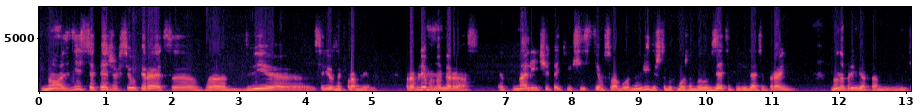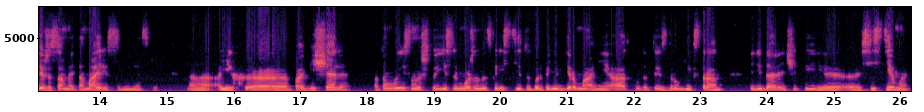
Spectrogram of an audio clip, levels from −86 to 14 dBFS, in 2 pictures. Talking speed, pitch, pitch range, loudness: 130 wpm, 135 Hz, 120-150 Hz, -18 LUFS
